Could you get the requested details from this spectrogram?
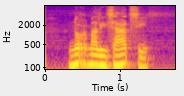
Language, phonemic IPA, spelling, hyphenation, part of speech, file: Dutch, /ˌnɔr.maː.liˈzaː.(t)si/, normalisatie, nor‧ma‧li‧sa‧tie, noun, Nl-normalisatie.ogg
- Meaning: normalization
